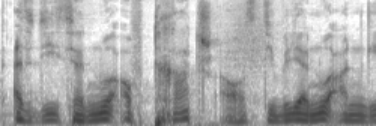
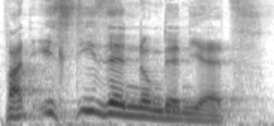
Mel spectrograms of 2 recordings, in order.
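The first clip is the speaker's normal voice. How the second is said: very high, gushing mother voice; shrill-free but sky-high chatty mum showing off; proud mother on the phone; 8 semitones higher, 3 dB louder than usual. Acted. Podcaster reads the mother's lines bragging to Waltraud, in a very high put-on voice. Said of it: "Du bist Mutter".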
